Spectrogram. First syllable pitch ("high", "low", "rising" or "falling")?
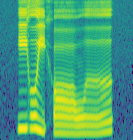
falling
